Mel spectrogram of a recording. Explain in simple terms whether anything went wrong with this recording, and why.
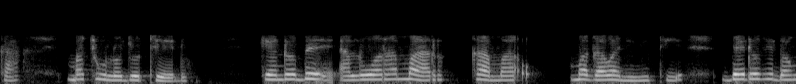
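The whole recording went through the GSM full-rate codec, an old mobile-phone voice system. It rebuilds speech from a rough model and drops everything above 4 kHz. So voices sound muffled, buzzy and gravelly from start to finish.

There are also lost GSM frames. Small pieces of the signal went missing, and the phone system filled each gap by repeating the last good piece. You hear this as a brief metallic ring at 0.74 to 0.78 s. It happens again from 3.16 to 3.41 s, as several short dropouts just before "aluora mar kama". The longest of these lasts well under a tenth of a second. The last one is at 5.10 to 5.18 s, between "be aluora mar kama" and "magawani nitie".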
